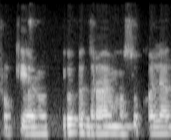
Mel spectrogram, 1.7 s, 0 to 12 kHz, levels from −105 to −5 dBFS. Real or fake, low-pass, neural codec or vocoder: real; 10.8 kHz; none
